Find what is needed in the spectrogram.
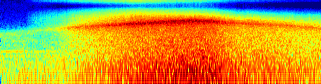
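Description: A whoosh sound effect: a swell of rushing noise that rises, peaks about two seconds in, and fades away, its hiss sweeping up and then back down.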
